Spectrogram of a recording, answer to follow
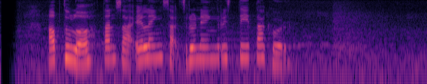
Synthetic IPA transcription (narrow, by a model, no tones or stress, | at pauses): ʔab̚d̪̥ulɔht̪ansaʔelɪŋsa̰ʔd̥ʒ̥ɾonɪŋrist̪it̪aɡ̥ɔ̤r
